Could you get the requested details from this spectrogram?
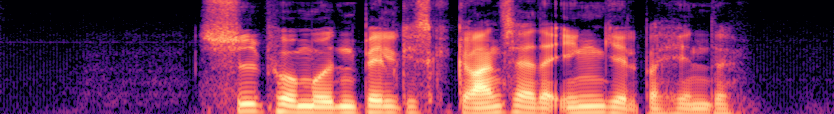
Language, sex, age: Danish, male, 21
